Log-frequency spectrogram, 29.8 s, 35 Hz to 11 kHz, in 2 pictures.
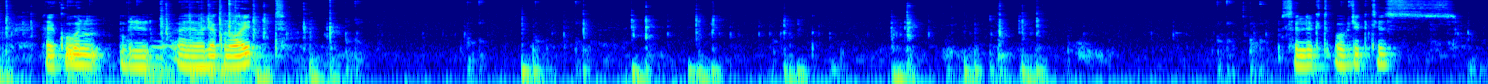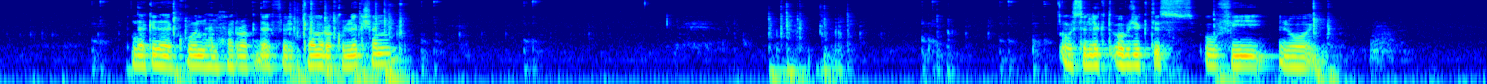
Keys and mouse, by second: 0.9 click, 1.4-3.3 alt+shift+drag, 3.5 click, 5.4-5.8 middle drag, 6.4 KP_1, 7.0 z, 7.9 z, 9.4 KP_7, 10.3 z, 12.2 click, 12.6-13.6 right drag, 15.9 click, 16.7 m, 22.6 g, 25.7-26.3 right drag, 27.7 g.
